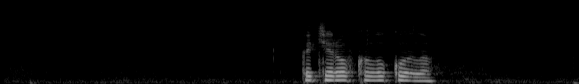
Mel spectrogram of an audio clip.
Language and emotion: Russian, neutral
